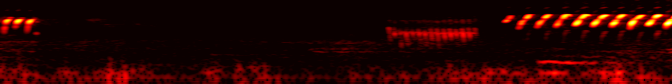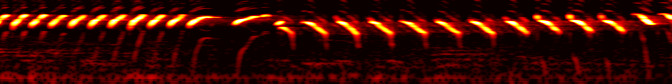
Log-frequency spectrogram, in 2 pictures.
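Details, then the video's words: After quiet low background and a short buzzy note, a canary launches into loud rapid trills of repeated notes, then a run of sharp downslurred whistles repeated several times a second. "هل لديك كناري لايغرد"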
